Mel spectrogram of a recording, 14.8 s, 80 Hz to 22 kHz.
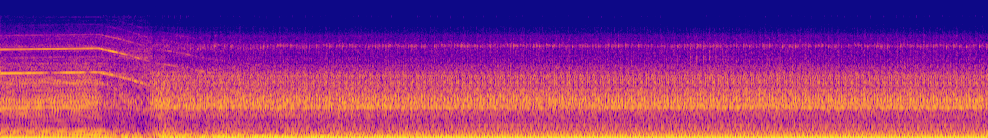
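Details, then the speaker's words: Detroit Diesel 4-53T fitted with 9G90 injectors, run from a 5-gallon tank bypassing the solenoid: lumpy uneven idle, one cylinder not pulling. Fuel starvation, filter only half full, from a loose suction hose clamp before the primary filter; injector 2 not delivering, dead cylinder. "well it certainly looks like fuel starvation um pull the filter off it's only half full of fuel"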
